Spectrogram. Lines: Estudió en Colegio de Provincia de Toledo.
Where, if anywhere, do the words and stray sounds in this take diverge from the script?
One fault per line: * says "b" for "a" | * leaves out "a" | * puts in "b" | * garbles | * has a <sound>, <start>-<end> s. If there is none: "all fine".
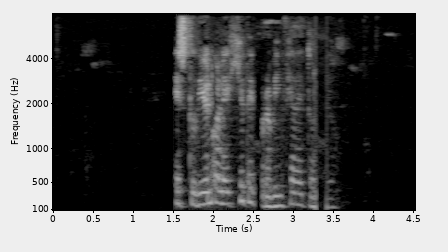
* has a dropout, 3.3-3.4 s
